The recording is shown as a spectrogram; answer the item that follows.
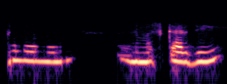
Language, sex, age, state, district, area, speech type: Punjabi, female, 30-45, Punjab, Fazilka, rural, conversation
